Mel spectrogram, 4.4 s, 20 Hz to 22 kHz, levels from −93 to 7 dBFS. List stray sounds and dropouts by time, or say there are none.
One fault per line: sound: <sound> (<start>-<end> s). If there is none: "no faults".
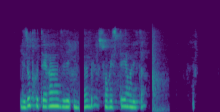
sound: dropout (1.6-1.7 s)
sound: thud (3.0-3.4 s)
